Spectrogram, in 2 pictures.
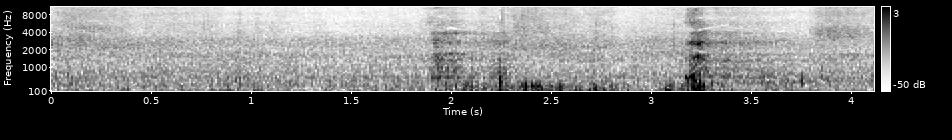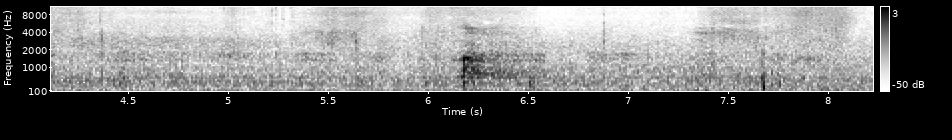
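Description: Wind noise on the microphone, with a few scuffs and knocks as a climber moves over rock, one sharp knock about three seconds in.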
